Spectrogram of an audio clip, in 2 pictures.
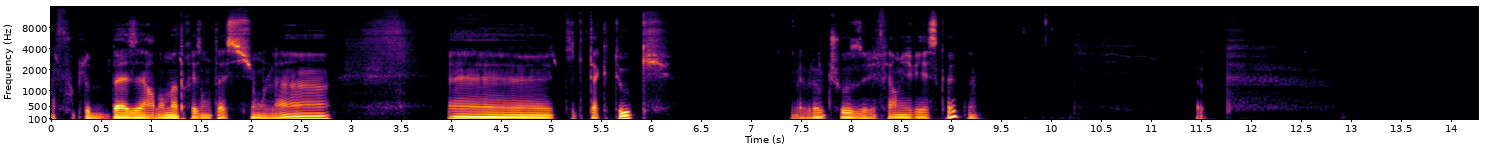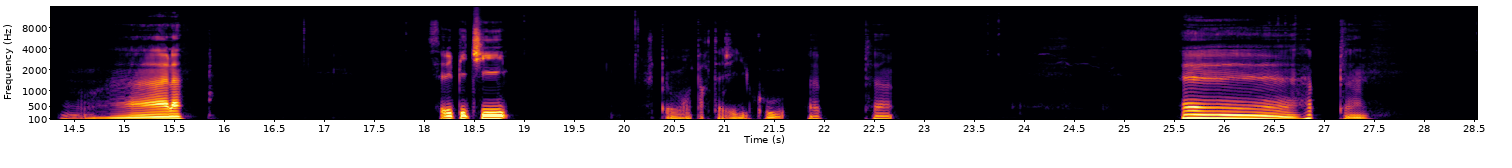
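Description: A middle-aged man talks calmly and closely into a microphone, with pauses.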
